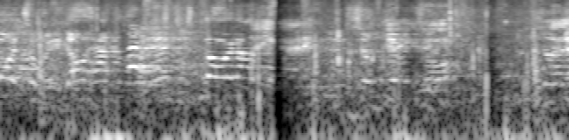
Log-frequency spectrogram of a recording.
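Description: Indistinct voices calling out from around the cage, over a steady low arena rumble.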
